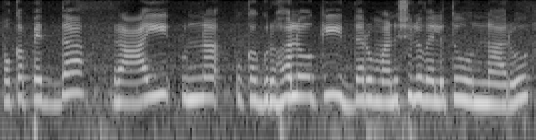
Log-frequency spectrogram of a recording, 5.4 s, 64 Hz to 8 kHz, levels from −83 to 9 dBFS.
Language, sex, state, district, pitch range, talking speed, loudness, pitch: Telugu, female, Telangana, Mahabubabad, 245-280 Hz, 110 wpm, -16 LUFS, 260 Hz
